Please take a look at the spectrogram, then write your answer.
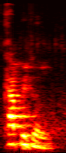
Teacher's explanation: there is a kind of air that comes out of your mouth when you speak C. It is called aspiration.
